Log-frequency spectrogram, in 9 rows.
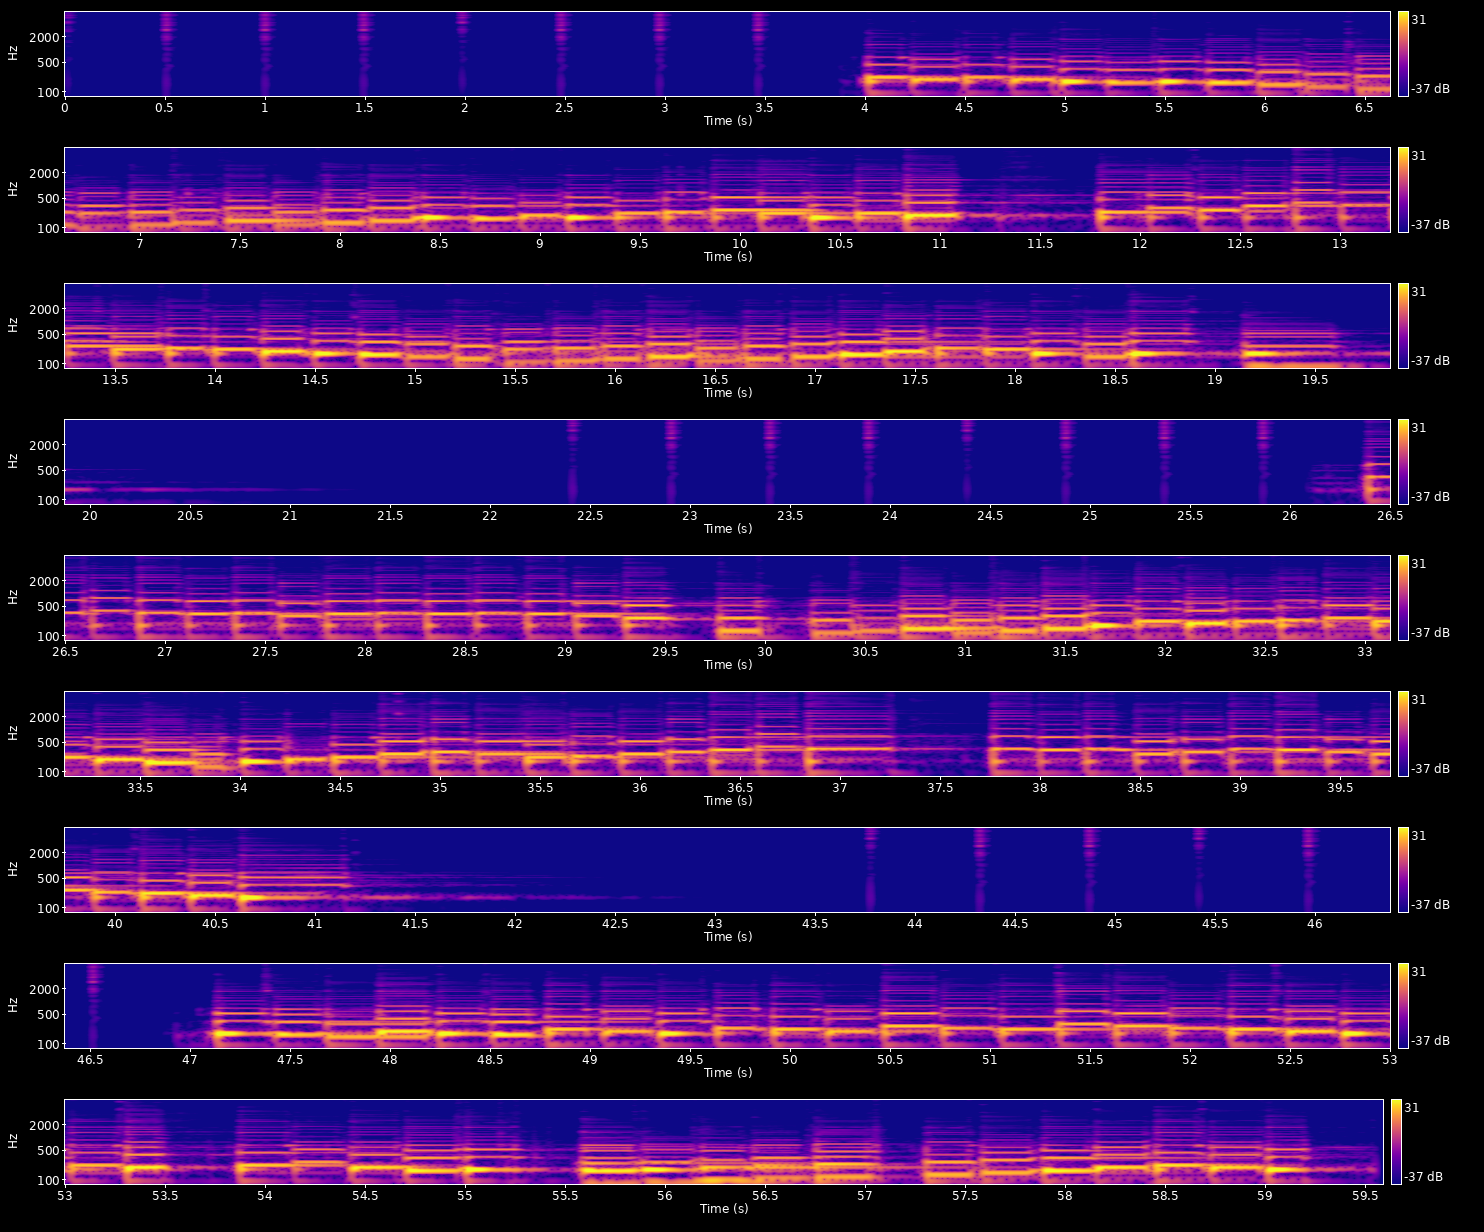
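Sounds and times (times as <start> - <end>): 
guitar: 4.0 - 20.6, 26.2 - 42.3, 47.0 - 59.5.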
